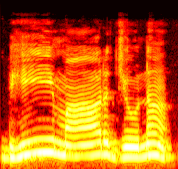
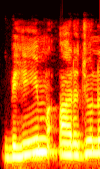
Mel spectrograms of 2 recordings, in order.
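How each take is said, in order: First: भीमार्जुन slowly as bhee-maar-ju-na; joined word, drawn out. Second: भीम अर्जुन as two separate everyday names; mispronunciation demo. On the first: Teacher corrects the split name, slow भीमार्जुन as one word. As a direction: stretch भीमार्जुन, ending on a full na. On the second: Teacher shows what not to say, भीम अर्जुन as two names. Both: Shown as a demonstration. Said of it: "भीम अर्जुन नहीं बोलेंगे".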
